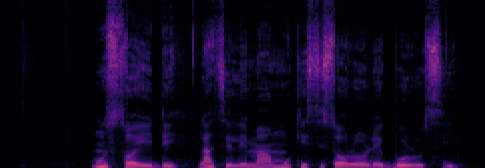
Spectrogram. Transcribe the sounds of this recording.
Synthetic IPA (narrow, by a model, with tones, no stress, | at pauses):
n̩˦sɔ˧e˨de˨ | la˦ti˧le˨mãː˦˧˦mũ˦ki˦si˦sɔ˦˨ɾɔ˨ɾɛ˨ɡ͡bo˦˨ɾo˨si˨˦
